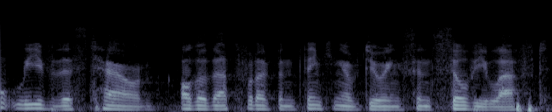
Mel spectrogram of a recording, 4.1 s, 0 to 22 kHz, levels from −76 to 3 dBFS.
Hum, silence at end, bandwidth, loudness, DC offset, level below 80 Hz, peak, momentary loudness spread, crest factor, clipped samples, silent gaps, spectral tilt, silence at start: none; 0 s; 15.5 kHz; -31 LUFS; under 0.1%; -52 dBFS; -12 dBFS; 5 LU; 18 dB; under 0.1%; none; -8.5 dB/octave; 0 s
